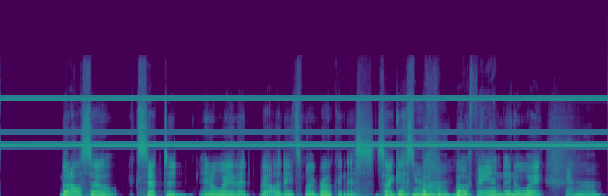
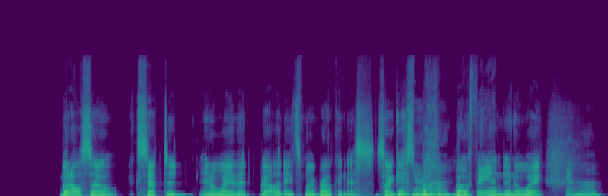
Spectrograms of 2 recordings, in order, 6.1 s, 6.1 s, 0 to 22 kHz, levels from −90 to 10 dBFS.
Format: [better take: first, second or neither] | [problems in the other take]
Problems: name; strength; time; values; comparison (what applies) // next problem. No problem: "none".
second | high-pitched whine; loud; throughout; 6 kHz, 9 dB below the speech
